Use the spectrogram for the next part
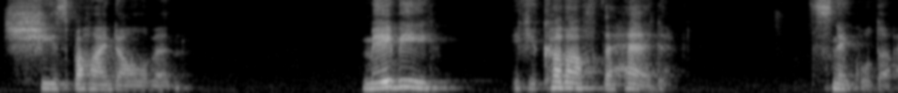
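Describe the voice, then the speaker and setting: A woman voicing a weary, wary old lady vampire informant, speaking in measured statements with dramatic pauses. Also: lowish voice, natural voice. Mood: guarded, ominous. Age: older.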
